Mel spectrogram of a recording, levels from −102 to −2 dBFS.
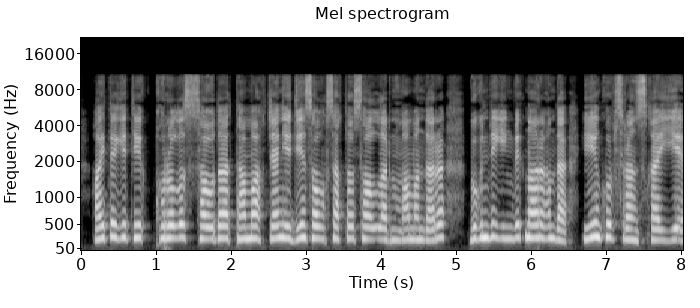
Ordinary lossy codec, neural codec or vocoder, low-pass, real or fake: none; vocoder, 22.05 kHz, 80 mel bands, Vocos; none; fake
